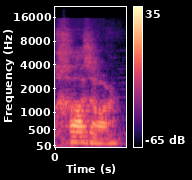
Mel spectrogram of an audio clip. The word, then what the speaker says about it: Khazar: Since most Americans can't pronounce the guttural Khazar, I'll pronounce that name the way it's spelled in English, Khazar.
